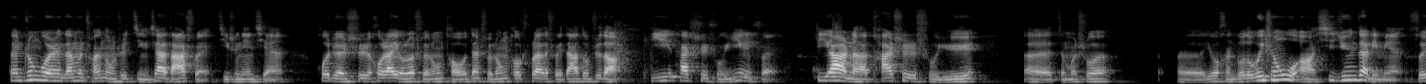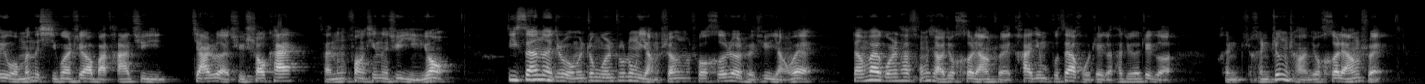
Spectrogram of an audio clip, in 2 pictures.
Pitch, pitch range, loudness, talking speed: 140 Hz, 120-165 Hz, -23 LUFS, 320 characters per minute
